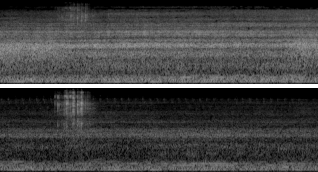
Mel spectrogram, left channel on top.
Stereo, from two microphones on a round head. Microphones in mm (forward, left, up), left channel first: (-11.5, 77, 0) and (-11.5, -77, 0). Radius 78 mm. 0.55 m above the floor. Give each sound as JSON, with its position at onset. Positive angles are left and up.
{"t": 0.5, "sound": "a dropped coin", "side_deg": -75, "distance_m": 6.5}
